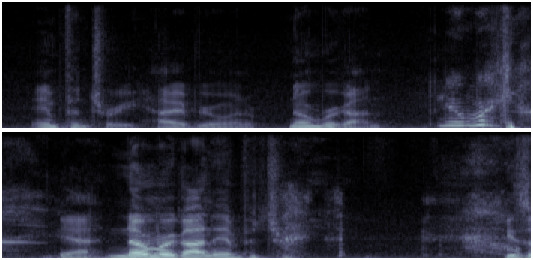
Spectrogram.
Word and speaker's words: Gnomeregan: Gnomeregan. Gnomeregan. Yeah, Gnomeregan infantry. He's a 1/4 charge He always taunt. calls it Gnomeregan.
